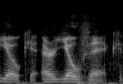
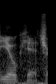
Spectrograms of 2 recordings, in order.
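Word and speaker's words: Jokić: ended up drafting nichola yoke or jovic not yokitch obviously mojave king and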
